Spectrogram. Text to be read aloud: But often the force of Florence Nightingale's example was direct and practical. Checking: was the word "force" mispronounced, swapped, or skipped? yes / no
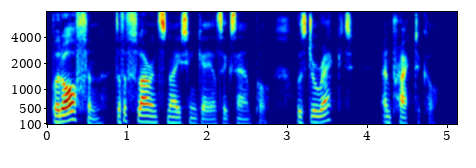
yes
